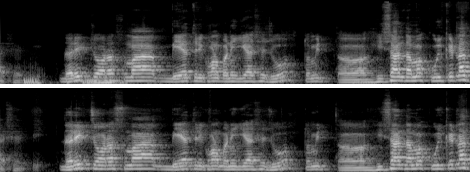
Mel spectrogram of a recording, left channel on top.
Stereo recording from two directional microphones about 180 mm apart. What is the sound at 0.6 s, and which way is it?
Speech, 35° left (ahead or behind).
